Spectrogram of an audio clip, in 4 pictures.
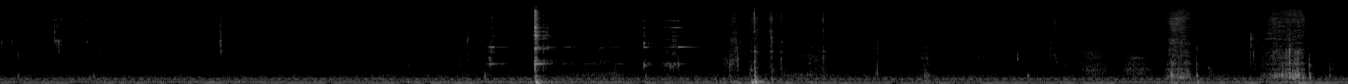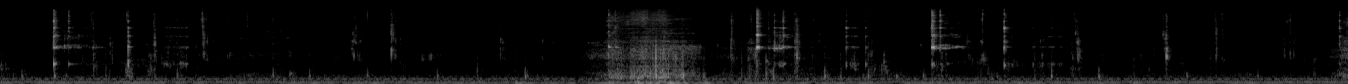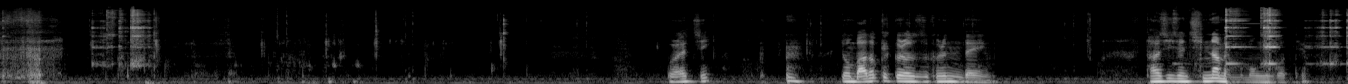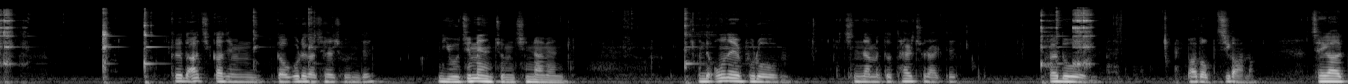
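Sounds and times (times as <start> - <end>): chewing: 0.0 - 1.1, 14.4 - 19.1, 20.5 - 27.0, 28.4 - 35.4, 48.4 - 48.9, 50.0 - 50.8
slurping broth: 11.7 - 13.2.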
